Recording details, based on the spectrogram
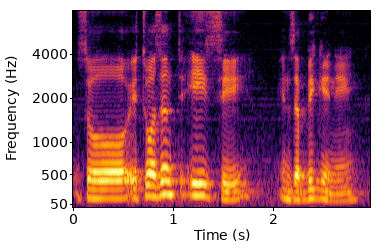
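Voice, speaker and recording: A man's voice: medium pitch, expressive, unhurried, mellow. A man from Syria, a physician, answering interview questions in English with many fillers and restarts. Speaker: guest, physician.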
